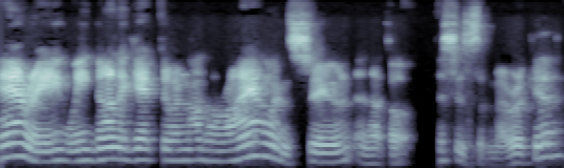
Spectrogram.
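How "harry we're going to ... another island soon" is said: put-on nasal Bronx accent, pitched much higher. Recalling his first voice heard off a ship, the speaker imitates a lady from the Bronx in a nasal voice. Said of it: "this nasal voice saying".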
